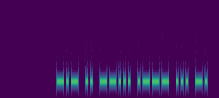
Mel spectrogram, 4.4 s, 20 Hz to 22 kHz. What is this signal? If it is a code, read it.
Morse code, heard as a keyed tone, about 25 wpm, 700 Hz. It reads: KI7JSN
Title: USA Call Signs - 6 Characters - Repeated 3x - 25wpm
